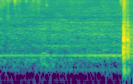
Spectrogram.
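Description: A steady, even electrical hum from a running kitchen appliance, with one sharp knock near the end.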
